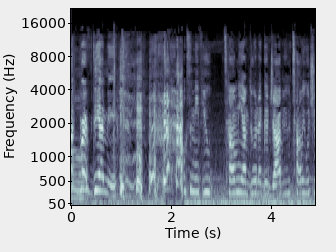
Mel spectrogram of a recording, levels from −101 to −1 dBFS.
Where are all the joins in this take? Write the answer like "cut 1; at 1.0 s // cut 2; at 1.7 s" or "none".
cut 1; at 2.3 s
